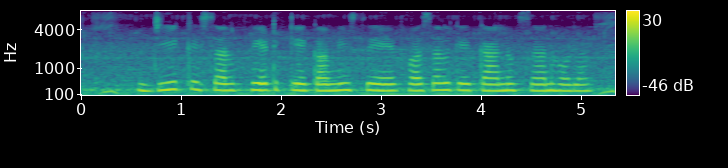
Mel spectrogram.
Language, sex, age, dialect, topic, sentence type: Bhojpuri, female, 18-24, Southern / Standard, agriculture, question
